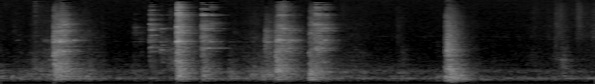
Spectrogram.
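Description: About six short clatters of dishes and a dishwasher being handled, over a steady low hum; the loudest comes about two seconds in.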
